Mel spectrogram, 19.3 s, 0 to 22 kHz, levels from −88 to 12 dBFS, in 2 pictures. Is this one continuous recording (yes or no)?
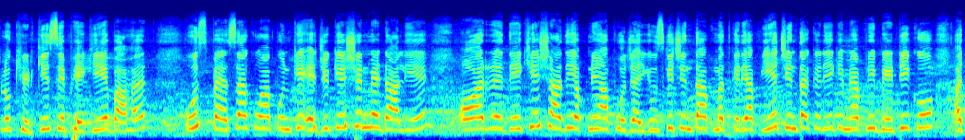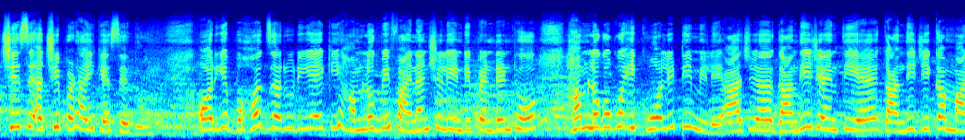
yes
